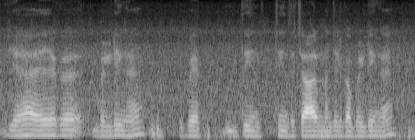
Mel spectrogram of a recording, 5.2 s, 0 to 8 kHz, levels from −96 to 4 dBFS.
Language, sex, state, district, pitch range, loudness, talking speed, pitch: Hindi, male, Maharashtra, Sindhudurg, 100-110 Hz, -21 LUFS, 140 wpm, 105 Hz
